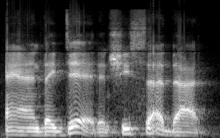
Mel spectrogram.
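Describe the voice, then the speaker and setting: Low-voiced man telling a story. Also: slow pace, vocal fry. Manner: animated retelling with many quoted exchanges. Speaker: podcast guest, author. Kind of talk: anecdotal storytelling in casual chat. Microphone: video call.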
